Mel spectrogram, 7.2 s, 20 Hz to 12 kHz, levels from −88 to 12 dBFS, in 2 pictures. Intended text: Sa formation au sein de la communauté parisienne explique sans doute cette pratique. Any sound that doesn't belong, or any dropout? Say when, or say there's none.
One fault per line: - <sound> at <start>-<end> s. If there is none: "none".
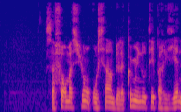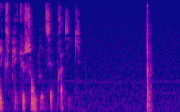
- thud at 6.5-6.7 s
